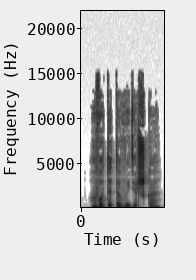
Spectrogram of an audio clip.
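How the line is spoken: Sigh. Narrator (Russian): вздохнула Ингрид

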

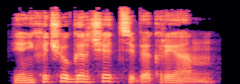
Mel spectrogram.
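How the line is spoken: Quiet voice over radio. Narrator (Russian): в канале группы тихо произнесла Ваеса

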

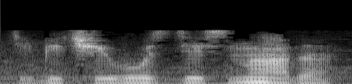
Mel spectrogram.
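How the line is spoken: Hissed. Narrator (Russian): прошипел он

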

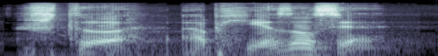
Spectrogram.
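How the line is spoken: Short laugh. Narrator (Russian): хохотнул Фауст

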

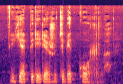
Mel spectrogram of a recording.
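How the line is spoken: Quiet. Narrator (Russian): тихо сказал он мне

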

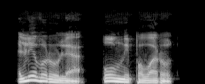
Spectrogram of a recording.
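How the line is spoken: Calm command. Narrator (Russian): спокойно скомандовал капитан Уэст рулевому

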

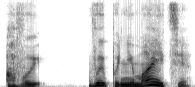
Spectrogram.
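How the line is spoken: Very quiet whisper. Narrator (Russian): Новый голос прозвучал так тихо, будто его обладатель шептал своему престарелому собеседнику в ухо

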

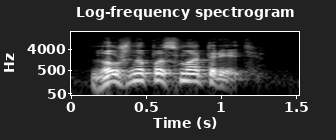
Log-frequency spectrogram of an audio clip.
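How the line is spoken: Plain. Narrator (Russian): сказал Джим

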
